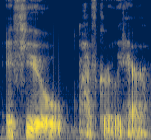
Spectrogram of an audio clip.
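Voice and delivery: a low, breathy whisper with no voice; whispered aside. Shown as a demonstration. To her stream viewers, repeating the hair tip as a whisper. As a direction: drop it to a secret whisper.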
